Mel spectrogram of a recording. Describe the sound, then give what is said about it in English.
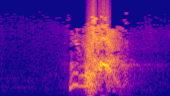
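A single loud sneeze during a sermon bursts out sharply and trails off quickly, with silence before and after it. “it's got to happen every sermon. I'll be called the sneezing prophet, right?”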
